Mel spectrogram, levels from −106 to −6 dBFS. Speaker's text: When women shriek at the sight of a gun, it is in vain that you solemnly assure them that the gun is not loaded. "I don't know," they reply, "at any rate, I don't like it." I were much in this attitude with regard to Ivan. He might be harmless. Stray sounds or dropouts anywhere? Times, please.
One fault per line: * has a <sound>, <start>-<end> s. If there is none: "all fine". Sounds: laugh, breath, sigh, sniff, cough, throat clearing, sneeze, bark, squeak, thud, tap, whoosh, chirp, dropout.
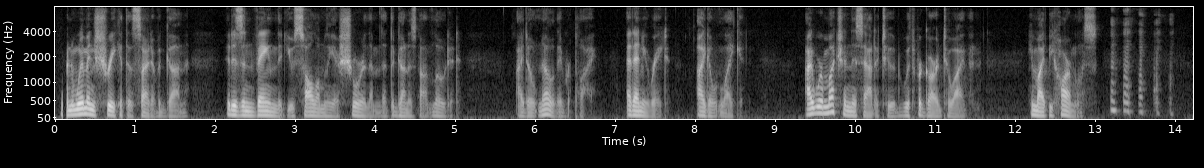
* has a dropout, 0.1-0.1 s
* has a laugh, 13.2-14.0 s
